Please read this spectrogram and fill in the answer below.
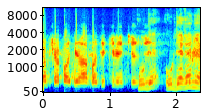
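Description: Speech only: a voice talking over a narrow, phone-like line, with a lower man's voice coming in about a second and a half in.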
